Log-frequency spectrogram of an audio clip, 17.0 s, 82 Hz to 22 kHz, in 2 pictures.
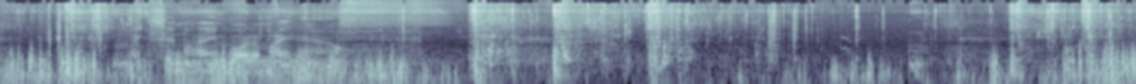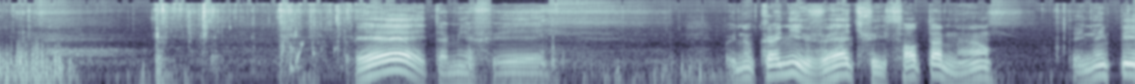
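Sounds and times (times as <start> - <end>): water sloshing and splashing: 0.0 - 2.0, 3.5 - 6.1, 7.6 - 8.9, 9.6 - 11.4.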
